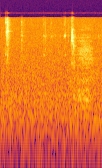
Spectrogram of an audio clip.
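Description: Several faint, sharp clicks over quiet room hiss, the first the loudest, followed by a brief soft hiss near the end.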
